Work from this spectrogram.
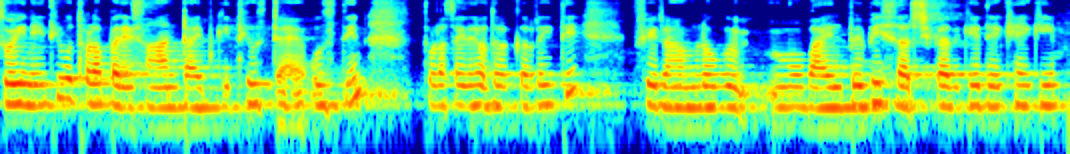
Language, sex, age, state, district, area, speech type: Hindi, female, 18-30, Uttar Pradesh, Jaunpur, rural, spontaneous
